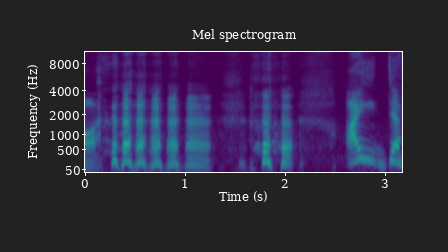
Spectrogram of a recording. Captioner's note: laughs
